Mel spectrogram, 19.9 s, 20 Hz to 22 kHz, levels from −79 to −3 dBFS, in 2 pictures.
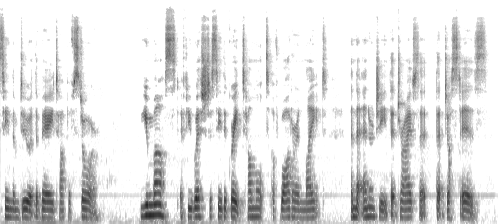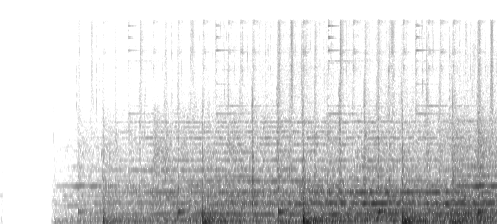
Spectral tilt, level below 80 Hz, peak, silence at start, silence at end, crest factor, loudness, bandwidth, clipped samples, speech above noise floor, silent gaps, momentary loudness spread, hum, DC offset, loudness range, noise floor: -5.5 dB/octave; -32 dBFS; -4 dBFS; 0 s; 0 s; 22 dB; -25 LUFS; 16.5 kHz; under 0.1%; 35 dB; 10.01-10.96 s; 14 LU; none; under 0.1%; 12 LU; -61 dBFS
